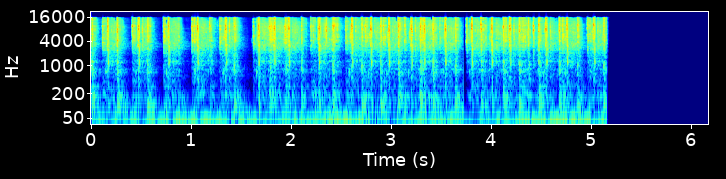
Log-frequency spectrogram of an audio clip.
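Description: Typewriter sound effect: a fast, dense run of keystroke clicks that cuts off suddenly about five seconds in.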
